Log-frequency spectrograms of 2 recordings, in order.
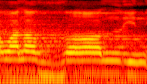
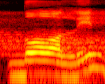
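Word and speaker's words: الضالين: Kalau baca Al-Quran akhir surah Al-Fatihah bacanya huruf zo apa dod? Dod. Bunyinya gimana? Berarti kalau ada yang baca waladzallin itu kira-kira kurang pas. Bahkan kalau ditelusuki lagi bisa merubah arti. Kalau dolin dibaca zollin.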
